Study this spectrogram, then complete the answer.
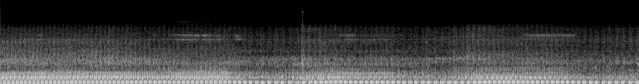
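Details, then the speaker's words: Rokon Trail-Breaker motorcycle climbing a steep hill trail in first gear, tires spinning and smoke smelled: engine held at a steady high drone with a wavering, pulsing note as the CVT belt slips and strains; clutch burnt up on the severe slopes. "you can hear the belt slipping straining and slipping that's just the first switchback"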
